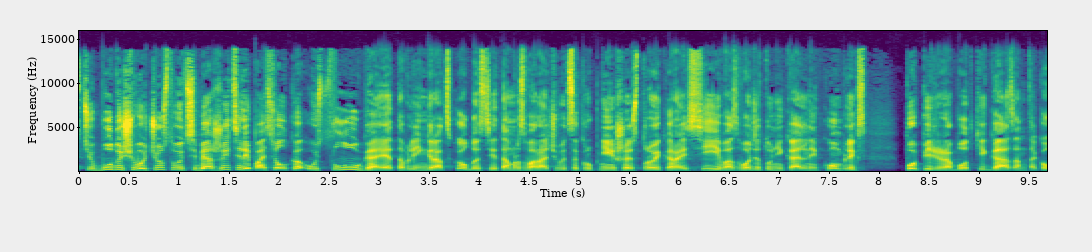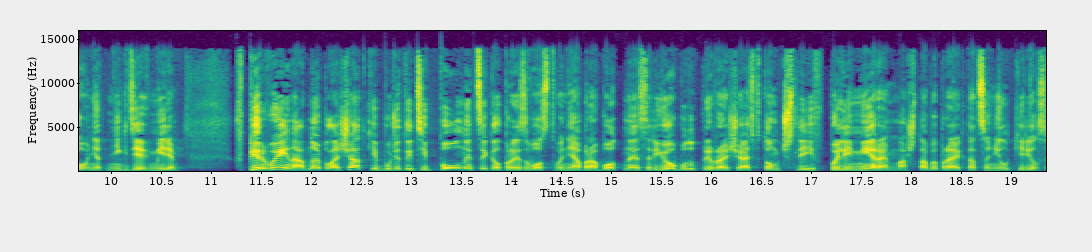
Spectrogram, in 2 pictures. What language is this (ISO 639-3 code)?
rus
